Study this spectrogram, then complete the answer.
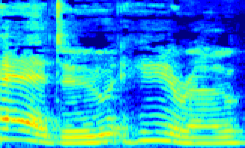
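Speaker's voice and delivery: plain reading voice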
